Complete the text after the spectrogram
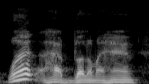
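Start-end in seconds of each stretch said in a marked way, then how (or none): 0.1-0.4 high, quick startled question; retold surprise. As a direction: imitate a partner taken aback. Voicing the lady's startled reply.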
